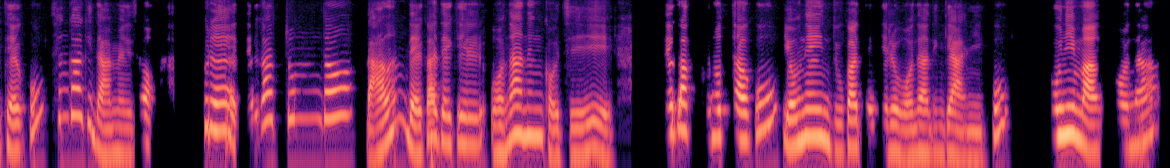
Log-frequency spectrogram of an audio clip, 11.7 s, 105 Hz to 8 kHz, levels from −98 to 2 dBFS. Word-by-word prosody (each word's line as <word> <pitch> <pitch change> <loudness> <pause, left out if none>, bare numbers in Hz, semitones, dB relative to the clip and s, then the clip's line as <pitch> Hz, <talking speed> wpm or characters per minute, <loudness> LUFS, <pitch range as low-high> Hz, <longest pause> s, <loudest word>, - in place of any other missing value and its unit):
되고 175 - -2
생각이 395 -3 -1
나면서 150 +2 -3 0.5
그래 280 -2 +3 0.2
내가 365 -1 0
좀 380 +1 -7
더 400 +2 +2
나은 330 +5 0
내가 155 - +3
되길 200 -1 -3
원하는 240 +10 +2
거지 145 - -4 0.5
내가 265 +2 +4
그렇다고 235 - +1
연예인 225 +3 +4
누가 170 +1 +1
되기를 160 -1 -6
원하는 150 +1 -2
게 155 - -1
아니고 140 - -3 0.4
돈이 250 +1 +8
많거나 185 +5 +1
210 Hz, 260 characters per minute, -22 LUFS, -, 0.5 s, 돈이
